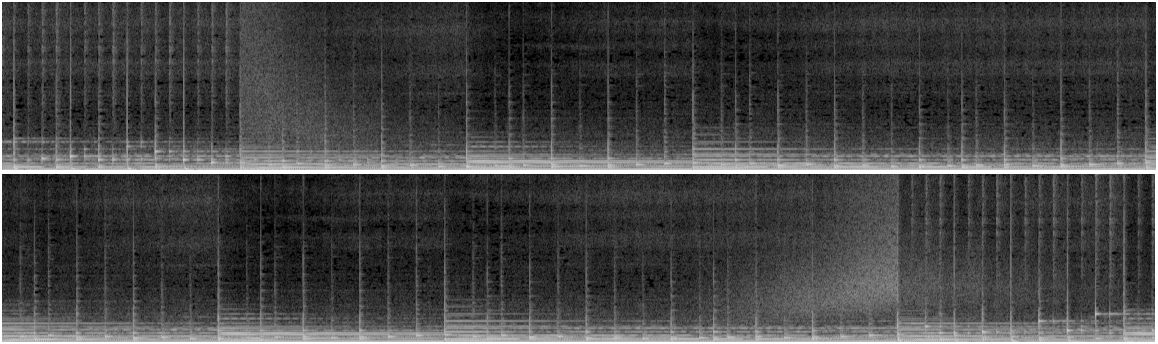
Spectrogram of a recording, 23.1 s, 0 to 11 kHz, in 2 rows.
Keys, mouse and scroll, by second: 0.7 click, 1.4 click, 2.4 alt+middle click, 3.1 alt+middle click, 4.3 click, 4.9 alt+middle click, 5.8-16.0 drag, 16.3 alt+middle click, 17.4 Tab, 18.2 click, 18.3 click, 19.4 click, 20.7 alt+middle click, 21.3 click, 22.2 alt+middle click, 22.8 alt+shift+middle click.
